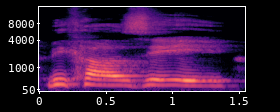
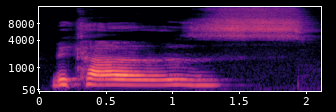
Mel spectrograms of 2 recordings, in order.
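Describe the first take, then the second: First: An extra vowel is added and drawn out at the end. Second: The middle vowel is drawn out; it ends on s. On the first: The speaker calls it wrong. "eu não tenho que fazer because, porque esse é não existe na fala" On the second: The speaker calls it right. "eu alongo esse ditongo aqui do meio"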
